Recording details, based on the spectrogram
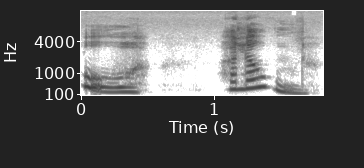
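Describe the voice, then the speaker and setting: A woman's voice: mid-range voice, wildly swooping pitch, drawn-out words, creaky, mellow, slightly rough, full character voice. An actress playing an earnest, troubled young Welsh woman who becomes a rugby captain, in an audio drama. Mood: astonished. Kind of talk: audio drama monologue and dialogue.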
